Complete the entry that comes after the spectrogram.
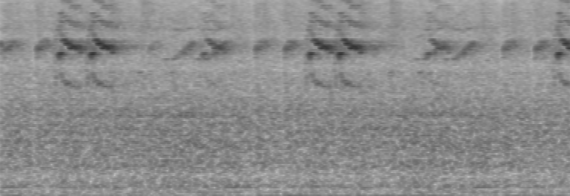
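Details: Pied falconet, known locally as panda bird: shrill, high squeaky notes repeated in small bursts roughly every second or two, set against constant rushing background noise.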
